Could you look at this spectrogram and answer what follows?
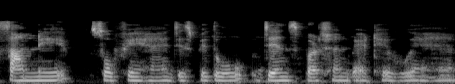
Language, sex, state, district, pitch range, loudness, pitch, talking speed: Hindi, female, Bihar, Vaishali, 175-185 Hz, -22 LUFS, 180 Hz, 130 wpm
